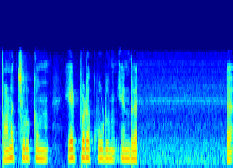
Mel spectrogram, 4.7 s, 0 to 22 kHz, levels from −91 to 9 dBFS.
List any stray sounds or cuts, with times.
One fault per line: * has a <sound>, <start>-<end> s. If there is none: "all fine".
all fine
